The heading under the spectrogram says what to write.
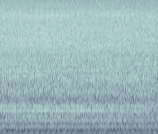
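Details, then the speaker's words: Front-end-undamaged convertible at salvage auction, rear damage, boosted start: even, steady idle with constant mid-pitched hum, no misses, knocks or ticks; normal idle. "see everything is up front hold on she's dirty but she sounds really good"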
